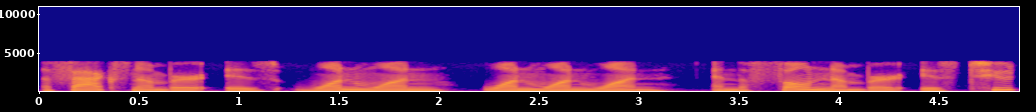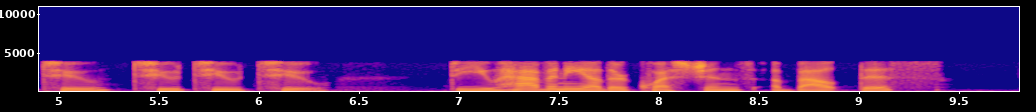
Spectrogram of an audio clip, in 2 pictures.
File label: question english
